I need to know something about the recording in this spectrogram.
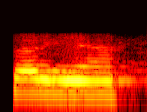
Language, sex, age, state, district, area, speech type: Tamil, female, 45-60, Tamil Nadu, Dharmapuri, rural, conversation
